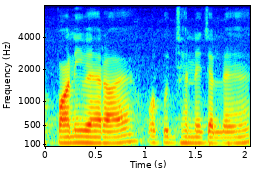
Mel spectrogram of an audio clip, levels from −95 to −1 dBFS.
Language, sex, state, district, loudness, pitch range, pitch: Hindi, male, Uttar Pradesh, Shamli, -20 LUFS, 120-130 Hz, 125 Hz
